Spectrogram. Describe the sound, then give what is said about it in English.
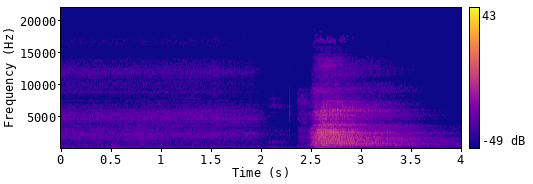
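A deep breath during a guided breathing exercise, drawn in through the nose and out through the mouth: a quiet stretch, then a sudden loud, airy rush of exhaled breath that fades over about a second and a half. “let's take a collective deep breath in through the nose, out through the mouth. One more time, inhale.”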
